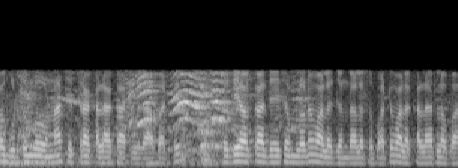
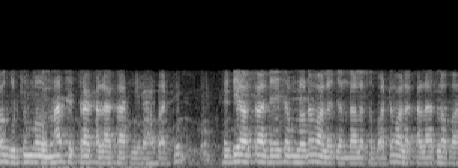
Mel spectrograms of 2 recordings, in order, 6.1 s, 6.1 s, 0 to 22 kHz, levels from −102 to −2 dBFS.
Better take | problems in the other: first | noise reduction (neural separator model SepFormer DNS4)

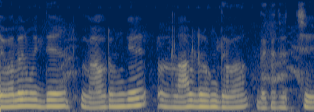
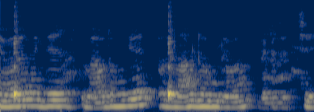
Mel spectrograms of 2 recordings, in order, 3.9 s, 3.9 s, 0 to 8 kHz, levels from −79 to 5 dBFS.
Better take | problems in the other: first | noise reduction (classical method WPE with log-MMSE)

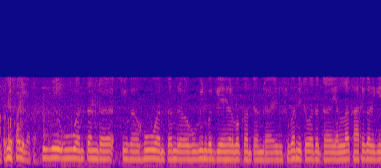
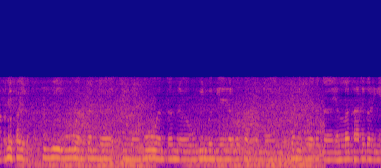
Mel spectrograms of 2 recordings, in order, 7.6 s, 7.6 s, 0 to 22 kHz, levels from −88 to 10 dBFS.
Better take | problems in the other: first | background sound (Motorcycle); 6 dB below the speech // room echo; dies away in 0.7 s

